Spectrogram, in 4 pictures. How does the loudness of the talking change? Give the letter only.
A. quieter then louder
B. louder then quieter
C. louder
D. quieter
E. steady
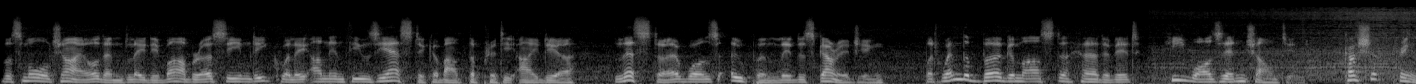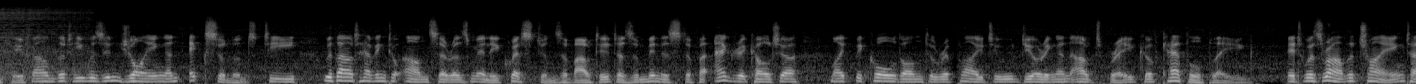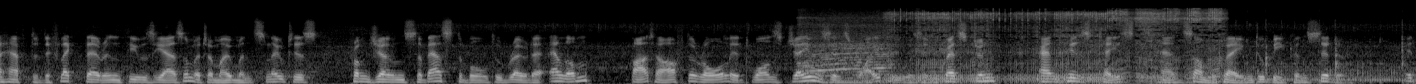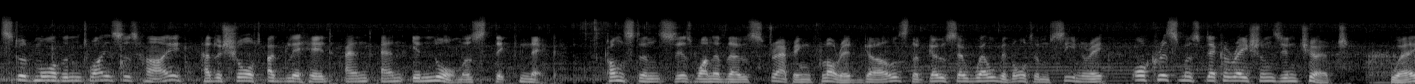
E.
